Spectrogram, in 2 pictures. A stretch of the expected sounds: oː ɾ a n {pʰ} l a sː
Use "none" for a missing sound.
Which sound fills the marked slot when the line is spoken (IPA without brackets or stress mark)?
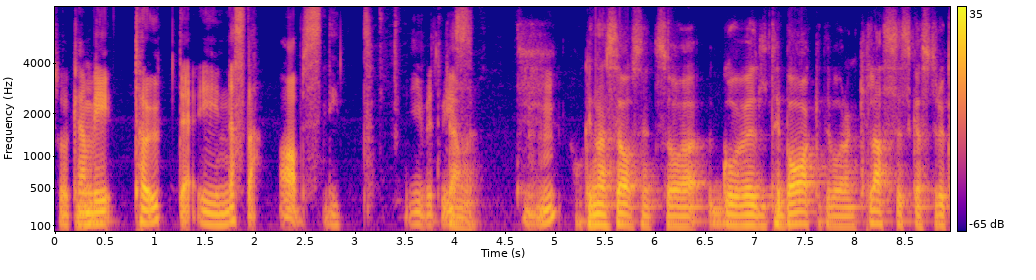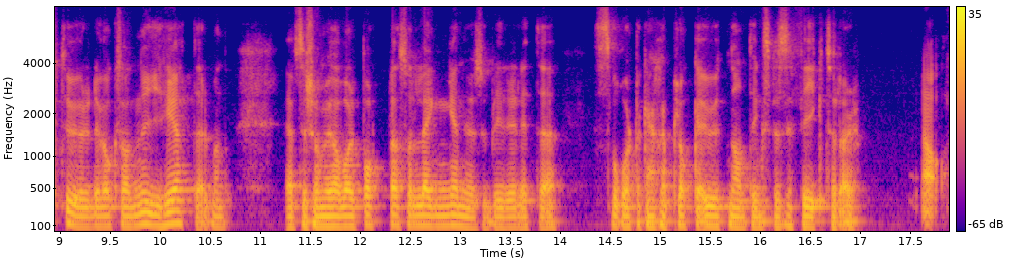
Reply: kʰ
